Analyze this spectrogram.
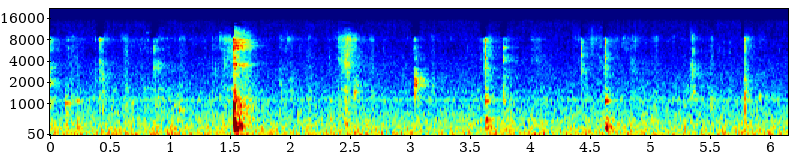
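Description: A metal fork picking through Caesar salad in a glass bowl: a handful of light clicks and taps about a second apart, the strongest about a second and a half in.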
